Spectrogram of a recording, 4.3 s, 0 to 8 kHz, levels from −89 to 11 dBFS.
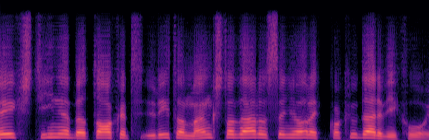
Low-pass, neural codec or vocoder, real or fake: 7.2 kHz; codec, 16 kHz, 0.3 kbps, FocalCodec; fake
